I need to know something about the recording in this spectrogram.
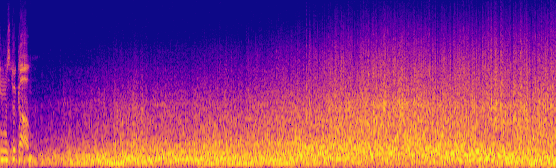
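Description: Propeller engines of a large plane roar steadily as it flies low past.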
